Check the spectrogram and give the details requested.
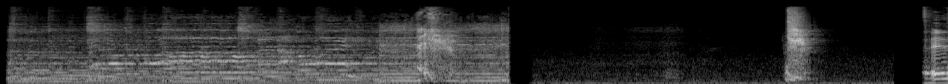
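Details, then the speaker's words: Girl who says she needs to sneeze and must wash her hands, after vowing not to; two sharp sneeze bursts, the first over background music, the second in a quiet room; sneezing. "oh no kind of made a vow oh I need to sneeze I have to go wash my hands now excuse me"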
